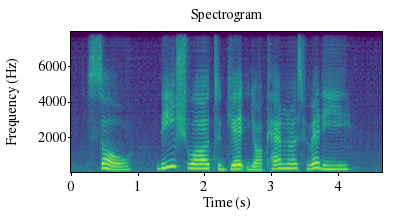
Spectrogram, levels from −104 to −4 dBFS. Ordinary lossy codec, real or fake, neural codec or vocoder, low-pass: none; fake; codec, 16 kHz, 0.7 kbps, FocalCodec; none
